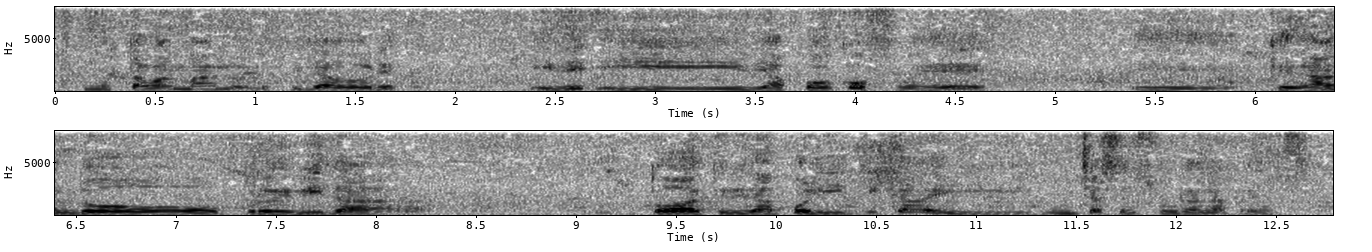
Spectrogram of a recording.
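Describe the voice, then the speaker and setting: A man's fairly high voice at a very slow pace, with long, frequent pauses and noticeable background noise. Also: fairly even intonation. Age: 70s. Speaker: retiree interviewee. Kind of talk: interview. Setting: at home.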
